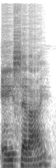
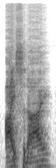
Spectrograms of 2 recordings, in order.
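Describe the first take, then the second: First: The first syllable sounds like 'ay'. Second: The first syllable sounds like 'eye'. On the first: The speaker calls it wrong. "The A E is an A" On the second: The speaker calls it right. "it is I said I"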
